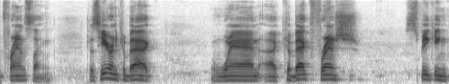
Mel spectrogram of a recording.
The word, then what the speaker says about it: Quebec: Because here in Quebec, when a Quebec French speaking person talks to you in English, you won't hear with or without you.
